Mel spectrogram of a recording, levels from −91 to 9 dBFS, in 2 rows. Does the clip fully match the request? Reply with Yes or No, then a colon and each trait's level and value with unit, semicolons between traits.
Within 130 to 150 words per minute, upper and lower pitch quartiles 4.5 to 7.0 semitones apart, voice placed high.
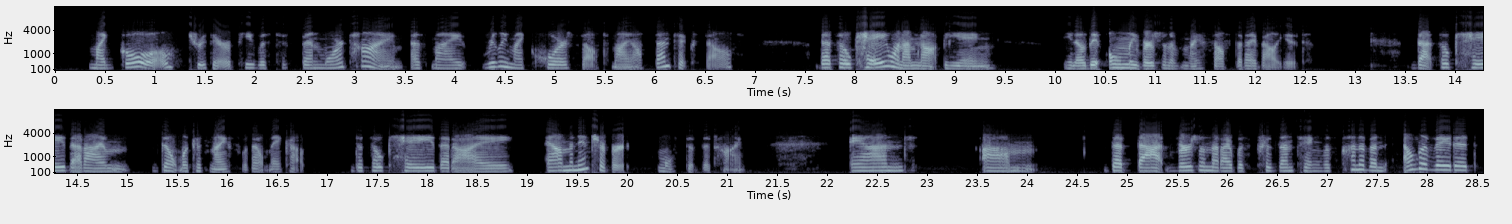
No: average, 145 wpm; average, 3.3 semitones; high, 195 Hz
